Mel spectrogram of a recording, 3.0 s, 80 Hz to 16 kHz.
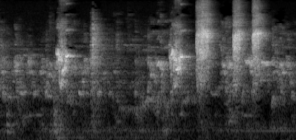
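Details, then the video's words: A short stretch of loud pet budgie chatter: buzzy murmuring notes interrupted by several harsh, piercing squawks in quick succession. "VERY LOUD BIRDS (4K WATCH HOUR)"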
